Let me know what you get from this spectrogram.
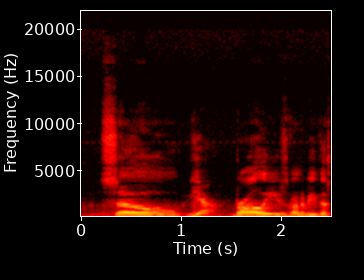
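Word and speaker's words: Broly: Me personally, I call it Brawly, and I think that is actually the proper way you pronounce it.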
